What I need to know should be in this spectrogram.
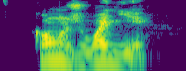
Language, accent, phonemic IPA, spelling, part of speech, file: French, Canada, /kɔ̃.ʒwa.ɲɛ/, conjoignait, verb, LL-Q150 (fra)-conjoignait.wav
- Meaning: third-person singular imperfect indicative of conjoindre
